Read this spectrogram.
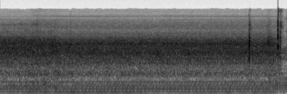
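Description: An electrical device hums steadily.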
